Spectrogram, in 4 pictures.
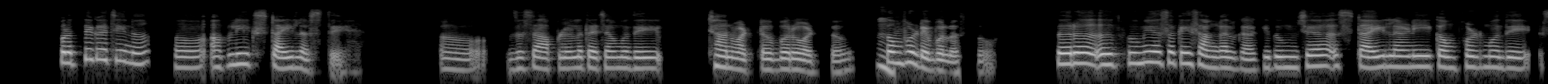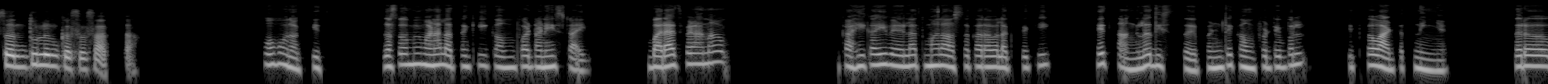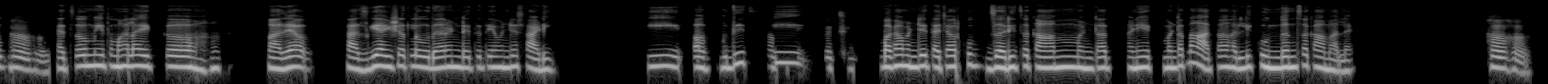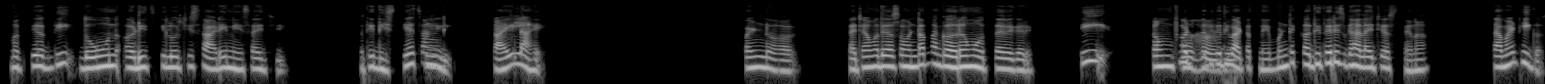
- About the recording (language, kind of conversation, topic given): Marathi, podcast, कपड्यांमध्ये आराम आणि देखणेपणा यांचा समतोल तुम्ही कसा साधता?
- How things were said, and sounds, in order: in English: "कम्फर्टेबल"; tapping; in English: "कम्फर्टेबल"; chuckle; other background noise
